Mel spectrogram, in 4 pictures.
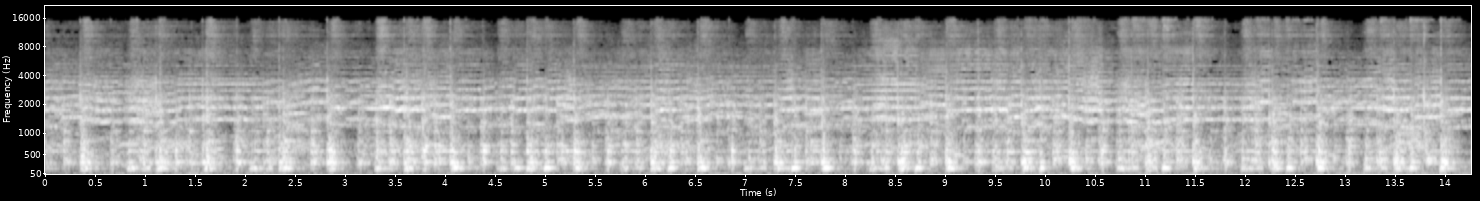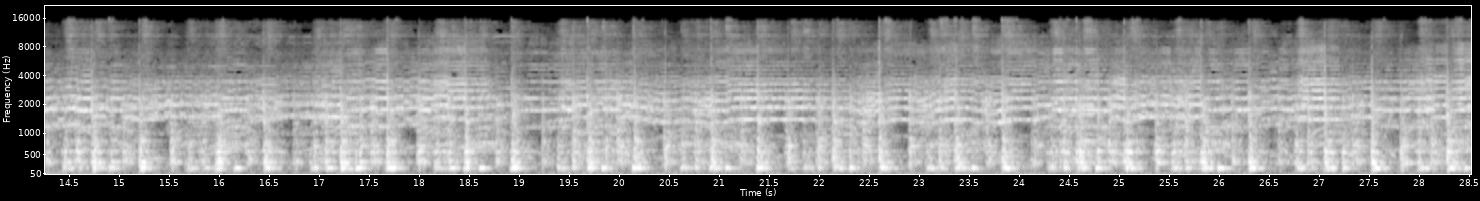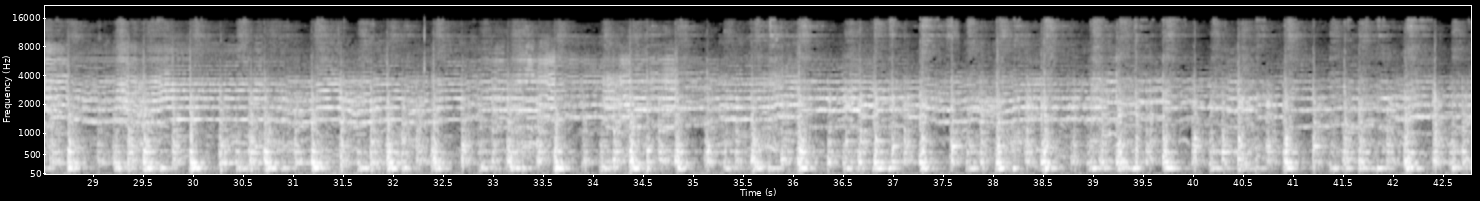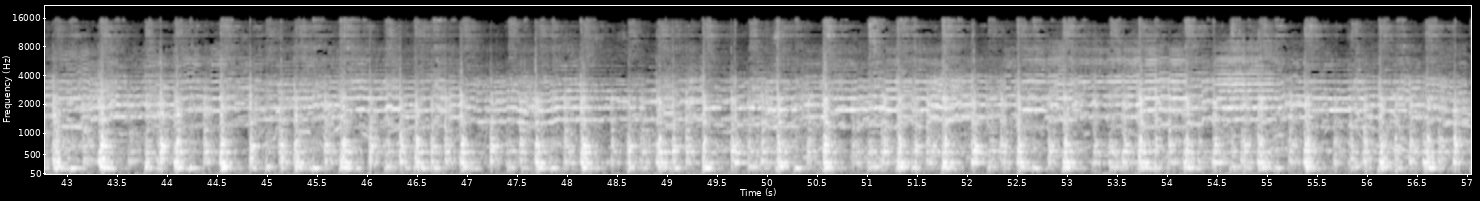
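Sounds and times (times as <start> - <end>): fast drumming: 0.0 - 57.0
reedy wind instrument melody: 0.0 - 57.0.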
